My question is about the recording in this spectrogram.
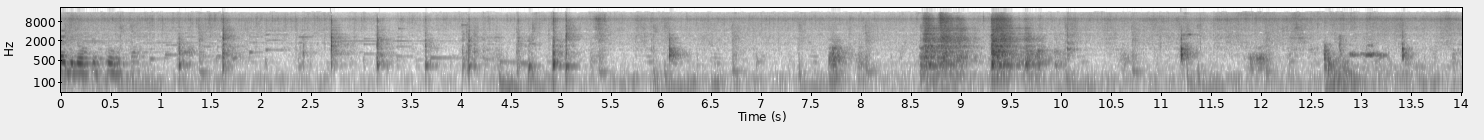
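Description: A spatula scraping and knocking against a nonstick wok as vegetables and cooked rice are stir-fried, over a light sizzle. The strokes come as irregular short clicks, with a louder scraping burst about nine seconds in.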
